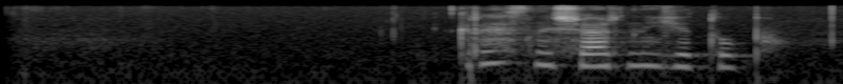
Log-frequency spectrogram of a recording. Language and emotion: Russian, neutral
